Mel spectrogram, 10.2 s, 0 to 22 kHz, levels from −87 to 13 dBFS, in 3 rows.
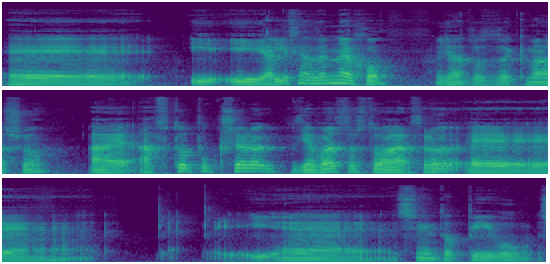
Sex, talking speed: male, 125 wpm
